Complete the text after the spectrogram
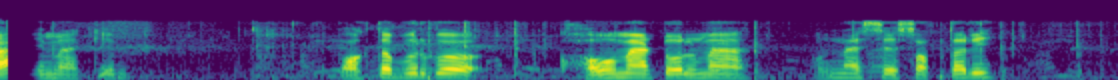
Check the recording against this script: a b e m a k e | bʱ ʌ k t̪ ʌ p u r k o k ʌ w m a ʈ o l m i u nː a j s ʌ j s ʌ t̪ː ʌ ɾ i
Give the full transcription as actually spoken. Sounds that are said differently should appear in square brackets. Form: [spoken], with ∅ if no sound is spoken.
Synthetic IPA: a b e m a k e | bʱ ʌ k t̪ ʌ p u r k o [kʰ] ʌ w m a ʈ o l m [a] u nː a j s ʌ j s ʌ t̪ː ʌ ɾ i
